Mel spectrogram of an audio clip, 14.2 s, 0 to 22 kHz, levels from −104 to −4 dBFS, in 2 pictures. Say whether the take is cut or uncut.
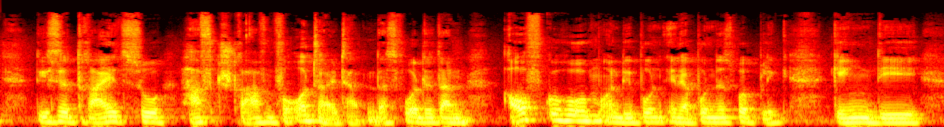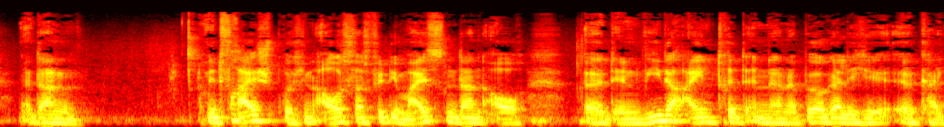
cut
